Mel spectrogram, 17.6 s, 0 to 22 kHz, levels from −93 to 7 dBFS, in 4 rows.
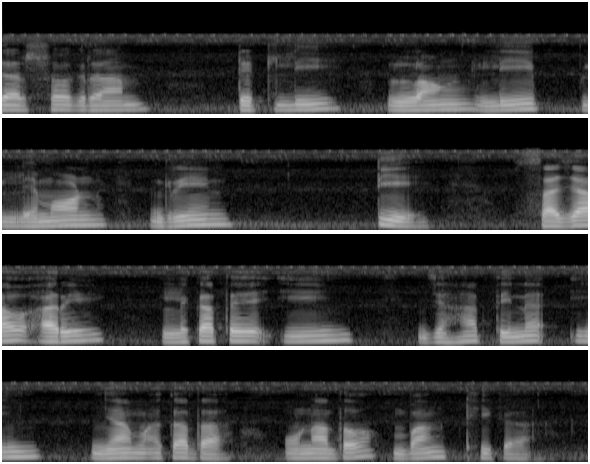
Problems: none marked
